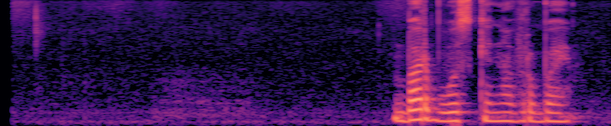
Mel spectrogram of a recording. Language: Russian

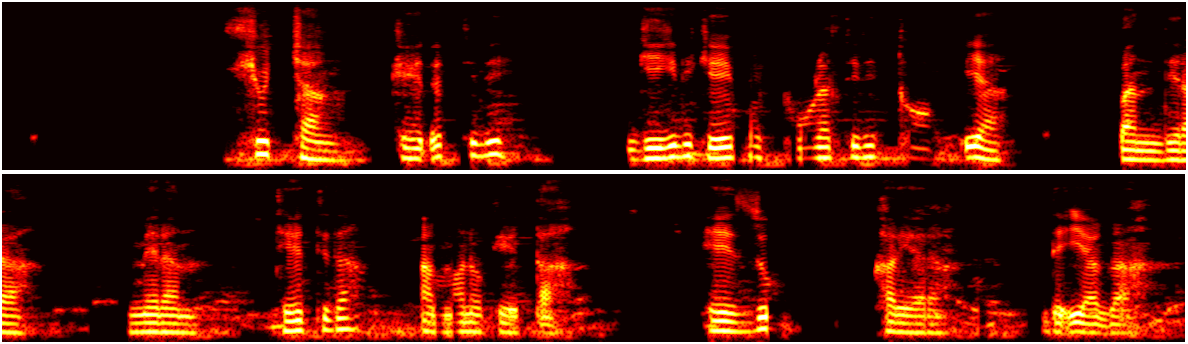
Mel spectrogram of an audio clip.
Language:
Wolaytta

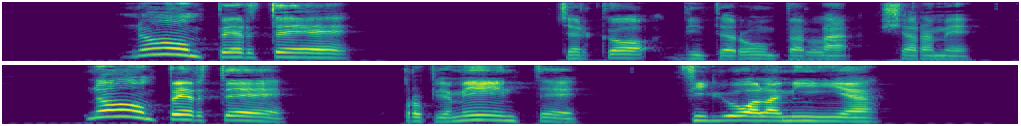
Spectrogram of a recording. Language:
Italian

